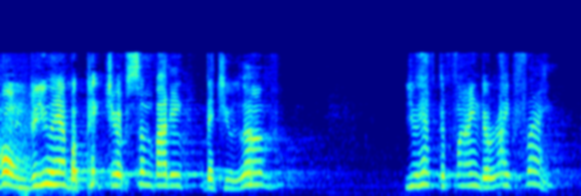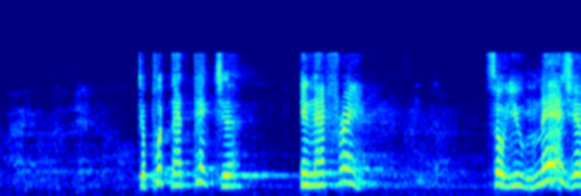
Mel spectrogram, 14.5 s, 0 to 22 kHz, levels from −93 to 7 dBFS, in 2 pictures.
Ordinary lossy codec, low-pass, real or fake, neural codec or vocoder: MP3, 48 kbps; 7.2 kHz; fake; codec, 16 kHz in and 24 kHz out, 1.1 kbps, FireRedTTS-2 codec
